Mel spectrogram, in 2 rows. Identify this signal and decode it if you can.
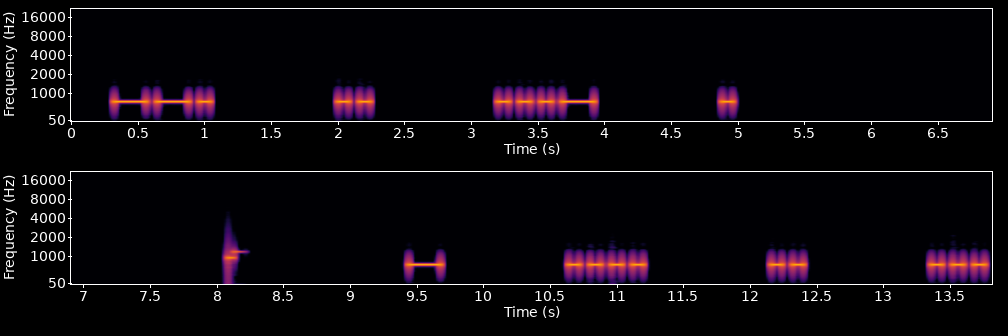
Morse code, heard as a keyed tone, about 15 wpm, spaced as for 7 wpm, 700 Hz. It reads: GIVE THIS
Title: 4x Character Spacing - Top 300 Words - 15wpm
